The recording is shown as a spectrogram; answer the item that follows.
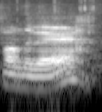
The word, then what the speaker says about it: Van Den Berg: Stephan Van Den Berg, the short stacks. All right. How do you say that, Frank? Stephan Van Den Berg? Okay, because we would say Vandenberg. Van Den Berg, fair enough.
